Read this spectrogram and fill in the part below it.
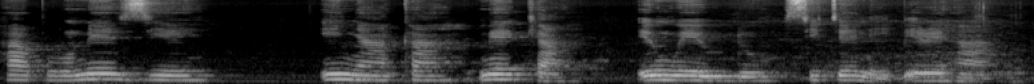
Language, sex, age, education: Igbo, female, 30-45, tertiary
